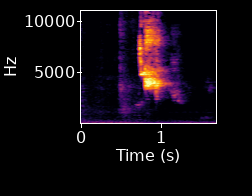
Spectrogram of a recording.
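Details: Parrot calling at a breeding centre with one loud, harsh, hissing screech of about half a second, preceded by a softer rasp, over a quiet background.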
